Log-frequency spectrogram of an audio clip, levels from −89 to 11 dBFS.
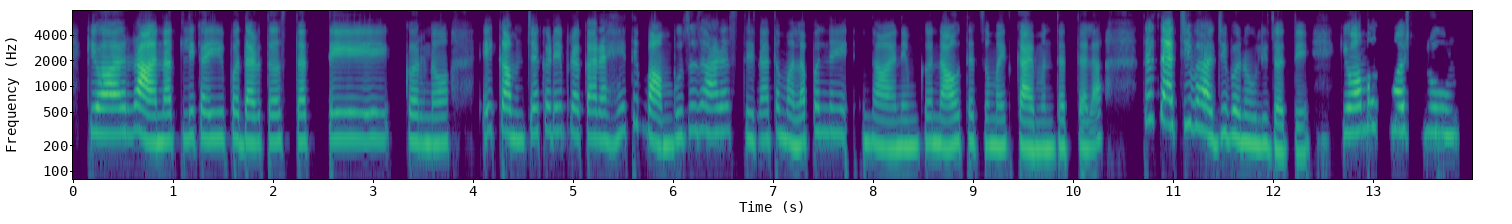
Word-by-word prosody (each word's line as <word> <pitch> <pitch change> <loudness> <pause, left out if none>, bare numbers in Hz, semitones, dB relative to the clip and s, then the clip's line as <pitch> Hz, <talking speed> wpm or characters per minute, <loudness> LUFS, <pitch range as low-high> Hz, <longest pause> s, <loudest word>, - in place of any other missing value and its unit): किंवा 275 -1 +5 0.2
रानातले 245 -3 +7
काही 250 -1 -1
पदार्थ 225 -2 -1
असतात 230 0 -3 0.2
ते 245 0 -1 0.2
करणं 220 -2 -4 0.4
एक 295 - -8
आमच्याकडे 275 +2 0
प्रकार 265 -3 -3
आहे 240 +3 -4
ते - - -10
बांबूचं 240 +4 +1
झाड 280 -1 -1
असते 280 -4 -9
ना 240 - -4
तर - - -7
मला 225 -3 -3
पण 290 -1 -6
नाही 275 -1 -8 0.3
ना 200 -2 -1
नेमकं 205 +2 -4
नाव 205 +1 +3
त्याचं 210 -2 -8
माहीत 200 0 -2
काय 195 -2 +5
म्हणतात 190 +1 -5
त्याला 190 - -4 0.5
तर 400 - -1
त्याची 360 -2 +7
भाजी 280 -6 +2
बनवली 225 -5 -2
जाते 175 -2 -4 0.3
किंवा 280 +1 +4
मग 325 +2 -6 0.2
मशरूम 280 -1 -4
245 Hz, 155 wpm, -25 LUFS, 220-275 Hz, 0.5 s, रानातले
